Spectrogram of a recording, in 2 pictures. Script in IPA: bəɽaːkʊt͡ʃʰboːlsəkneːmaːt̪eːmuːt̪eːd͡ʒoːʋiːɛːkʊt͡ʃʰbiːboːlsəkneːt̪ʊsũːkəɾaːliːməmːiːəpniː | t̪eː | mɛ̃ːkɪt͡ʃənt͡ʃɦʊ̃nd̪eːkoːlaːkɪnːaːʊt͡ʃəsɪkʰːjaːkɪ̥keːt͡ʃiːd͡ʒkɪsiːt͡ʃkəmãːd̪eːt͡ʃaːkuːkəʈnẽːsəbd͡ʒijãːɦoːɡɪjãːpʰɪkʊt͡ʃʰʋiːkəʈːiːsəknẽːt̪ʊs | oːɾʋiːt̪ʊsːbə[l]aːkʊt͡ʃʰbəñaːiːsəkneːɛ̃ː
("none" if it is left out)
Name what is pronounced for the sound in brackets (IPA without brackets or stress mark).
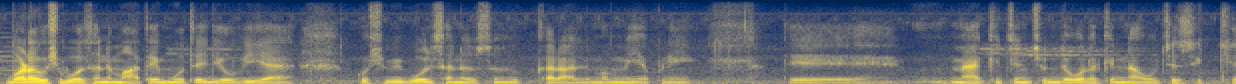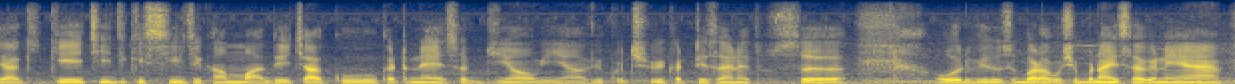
ɽ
